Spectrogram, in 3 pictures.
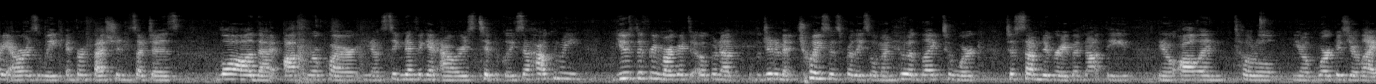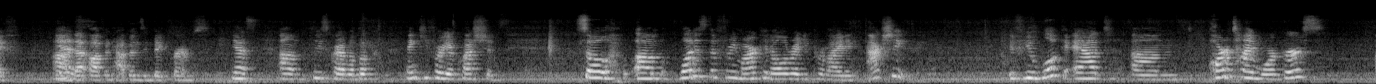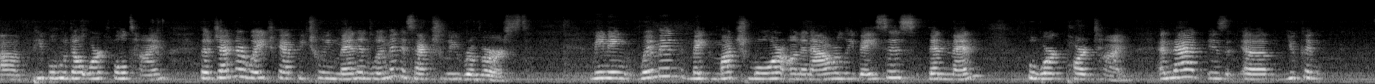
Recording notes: Her remarks were recorded at the DC Women's Summit in Washington on June 28, 2019.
